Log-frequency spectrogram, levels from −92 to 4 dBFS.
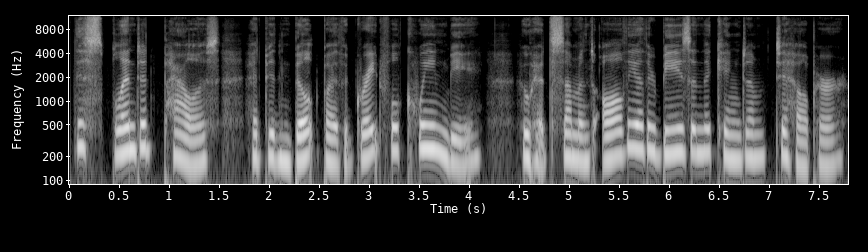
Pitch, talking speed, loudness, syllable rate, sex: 195 Hz, 185 wpm, -18 LUFS, 4.8 syllables/s, female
